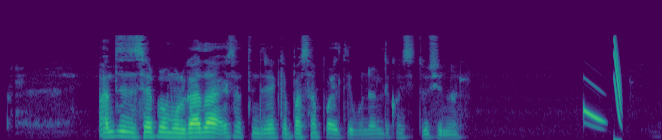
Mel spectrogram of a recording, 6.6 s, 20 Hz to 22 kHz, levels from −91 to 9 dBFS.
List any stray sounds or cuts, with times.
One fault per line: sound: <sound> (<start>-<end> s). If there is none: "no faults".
sound: chirp (5.8-6.2 s)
